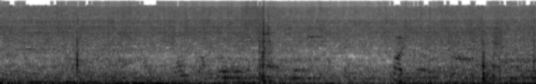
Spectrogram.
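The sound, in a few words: garlic and peppers sizzling while sautéed in a pan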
